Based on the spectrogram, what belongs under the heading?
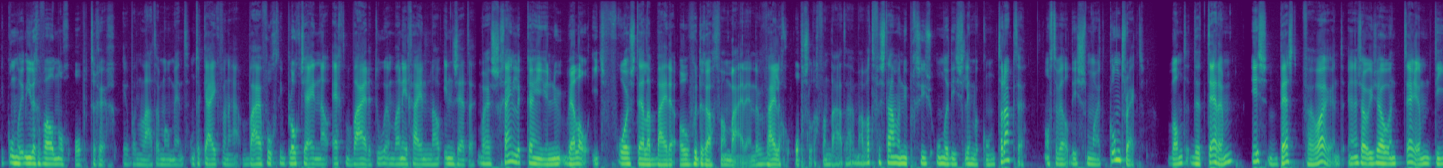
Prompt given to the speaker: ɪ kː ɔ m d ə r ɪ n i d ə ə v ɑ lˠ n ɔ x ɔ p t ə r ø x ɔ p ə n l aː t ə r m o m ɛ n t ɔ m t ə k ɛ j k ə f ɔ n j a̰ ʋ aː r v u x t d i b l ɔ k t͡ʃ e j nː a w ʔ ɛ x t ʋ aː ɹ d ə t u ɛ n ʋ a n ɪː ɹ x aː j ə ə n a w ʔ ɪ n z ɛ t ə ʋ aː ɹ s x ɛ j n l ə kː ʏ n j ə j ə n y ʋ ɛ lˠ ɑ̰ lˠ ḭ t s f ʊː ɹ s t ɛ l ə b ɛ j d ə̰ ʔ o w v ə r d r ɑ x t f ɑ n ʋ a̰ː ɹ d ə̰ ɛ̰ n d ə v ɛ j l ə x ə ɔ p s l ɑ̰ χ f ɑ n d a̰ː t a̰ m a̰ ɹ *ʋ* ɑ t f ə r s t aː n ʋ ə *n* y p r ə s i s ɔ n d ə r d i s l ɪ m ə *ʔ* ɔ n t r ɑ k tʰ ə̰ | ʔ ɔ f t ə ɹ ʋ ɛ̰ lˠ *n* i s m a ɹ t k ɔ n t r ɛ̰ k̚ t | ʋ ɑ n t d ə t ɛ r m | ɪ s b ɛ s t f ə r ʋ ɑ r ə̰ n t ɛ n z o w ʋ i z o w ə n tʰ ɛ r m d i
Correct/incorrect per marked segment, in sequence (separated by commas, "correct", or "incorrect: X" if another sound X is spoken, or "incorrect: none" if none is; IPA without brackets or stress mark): correct, correct, incorrect: k, incorrect: d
